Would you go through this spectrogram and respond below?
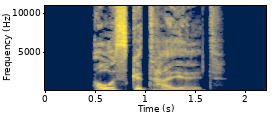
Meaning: past participle of austeilen
- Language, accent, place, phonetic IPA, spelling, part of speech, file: German, Germany, Berlin, [ˈaʊ̯sɡəˌtaɪ̯lt], ausgeteilt, verb, De-ausgeteilt.ogg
